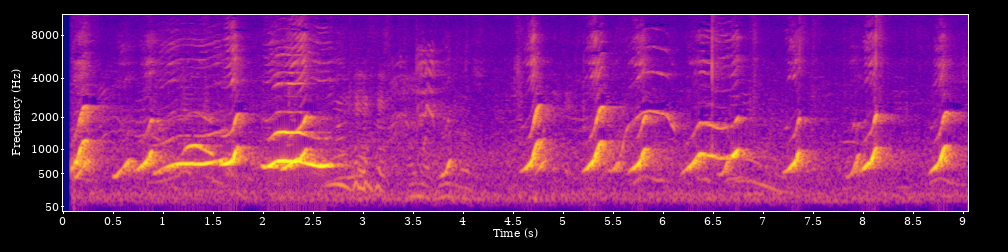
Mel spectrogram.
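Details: Gibbons at Sacramento Zoo sing loud, clear, swooping hoots, each note sliding steeply upward before breaking off, in rapid runs that fade briefly and then build again in a new bout.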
